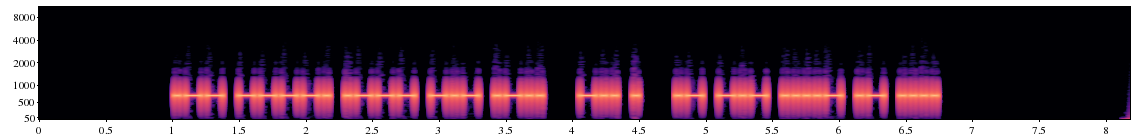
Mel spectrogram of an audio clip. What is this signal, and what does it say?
Morse code, heard as a keyed tone, about 32 wpm, 700 Hz. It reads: W9JKL DE AK4AH
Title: USA Callsign DE Callsign 30wpm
